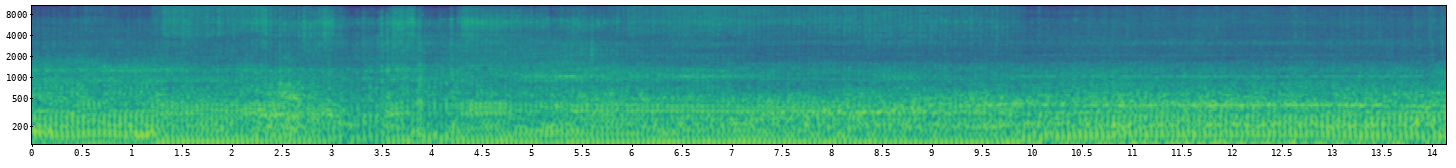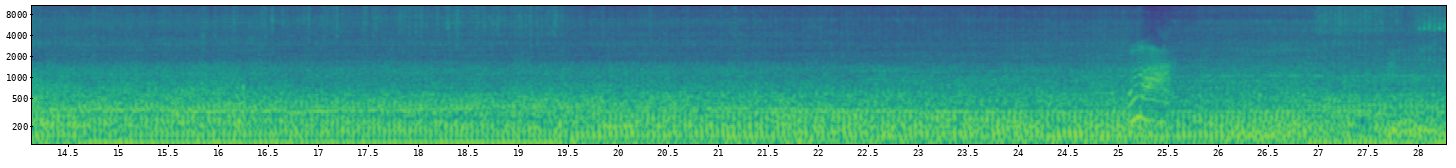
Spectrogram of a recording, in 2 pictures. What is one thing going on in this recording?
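A small motor engine drones steadily close by.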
